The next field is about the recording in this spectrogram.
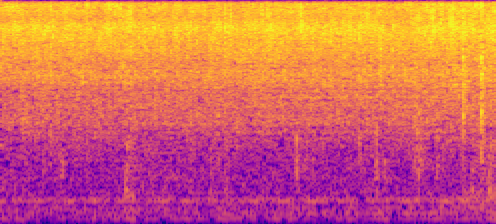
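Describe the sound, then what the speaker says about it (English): Rigatoni pasta boiling in a pot gives a steady bubbling hiss with faint pops, close and continuous without any talking. "We have our rigatoni pasta boiling there."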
